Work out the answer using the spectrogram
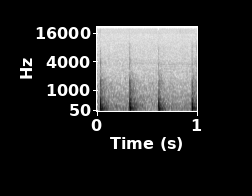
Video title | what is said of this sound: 🌾Sourdough Success: My Beginner Journey with a Rehydrated Starter! 🍞✨ | when you flip it over and you tap it supposed to have that Hollow sound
